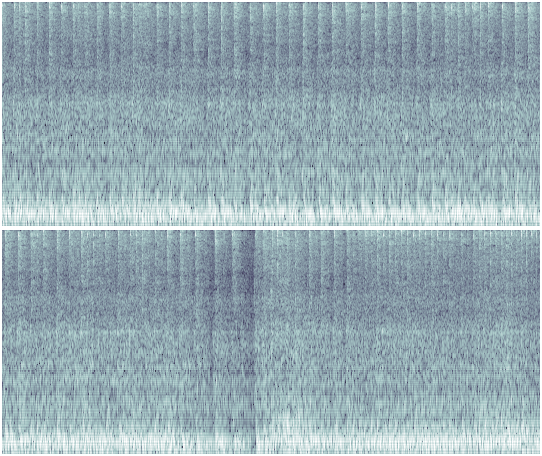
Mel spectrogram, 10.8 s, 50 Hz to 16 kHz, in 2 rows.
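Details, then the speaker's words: Polaris Predator 500cc quad, after a valve fix restored missing compression and with a substitute flywheel key, started on about the 17th attempt after choking: quick, even single-cylinder pop-pop run, no knocks or misses; normal running. "that's what i'm talking about oh she started finally that was awesome to hear that oh man after what like 17 attempts finally started"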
